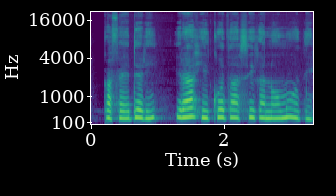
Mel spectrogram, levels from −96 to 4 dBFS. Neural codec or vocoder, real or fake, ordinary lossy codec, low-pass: none; real; none; none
